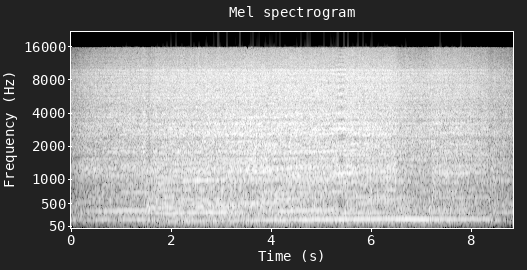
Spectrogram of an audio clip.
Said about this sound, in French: j'adore le bruit. De toute façon, une voiture, c'est fait pour faire du bruit, pour moi. Donc j'adore le bruit.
